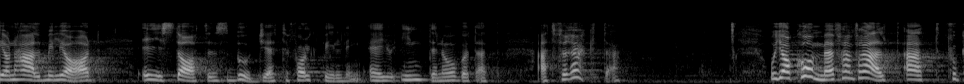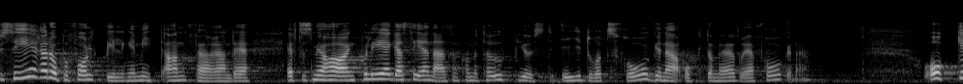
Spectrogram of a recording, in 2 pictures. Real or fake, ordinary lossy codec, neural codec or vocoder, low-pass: real; Opus, 64 kbps; none; 7.2 kHz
